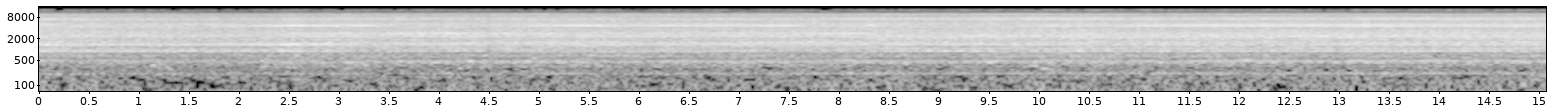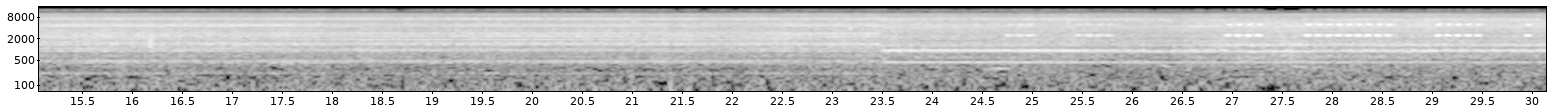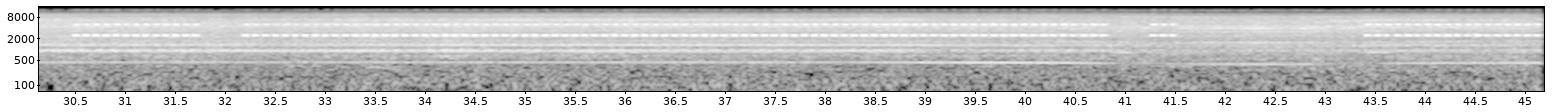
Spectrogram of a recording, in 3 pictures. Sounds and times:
Drill: 0:00.0 - 0:45.1.

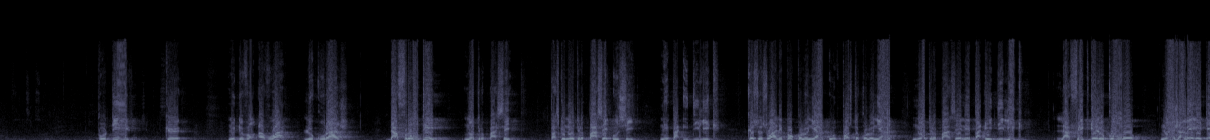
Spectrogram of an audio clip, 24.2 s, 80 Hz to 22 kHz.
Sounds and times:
Narration, monologue: 0:01.5 - 0:24.2.

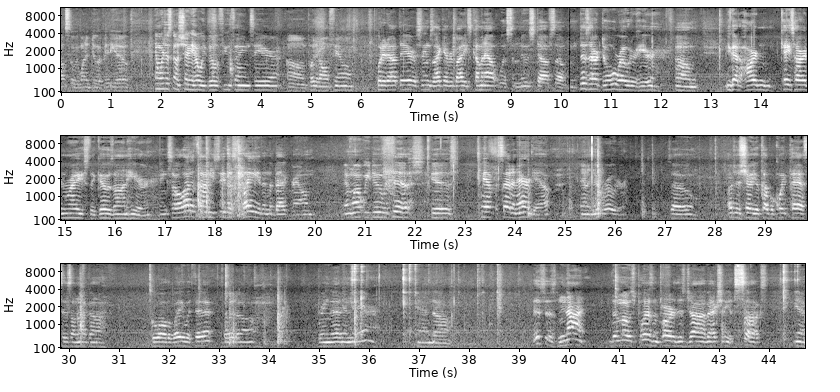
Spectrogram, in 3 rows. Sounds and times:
Speech: 0:00.0 - 0:20.0, 0:20.6 - 0:26.3, 0:27.1 - 0:30.8, 0:31.6 - 0:33.9, 0:35.0 - 0:36.2, 0:37.0 - 0:37.8, 0:39.3 - 0:44.7.

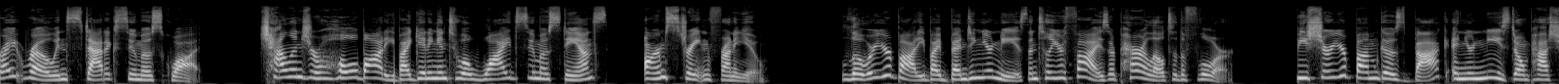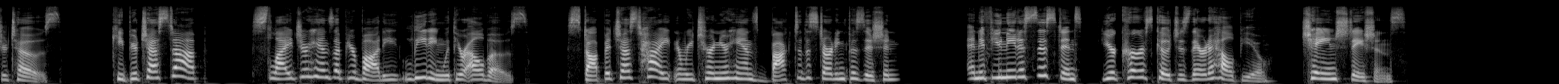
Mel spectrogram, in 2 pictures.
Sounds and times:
Speech: 0:00.0 - 0:02.0, 0:02.6 - 0:07.7, 0:08.4 - 0:12.4, 0:13.0 - 0:17.6, 0:18.2 - 0:24.6, 0:25.3 - 0:29.7.

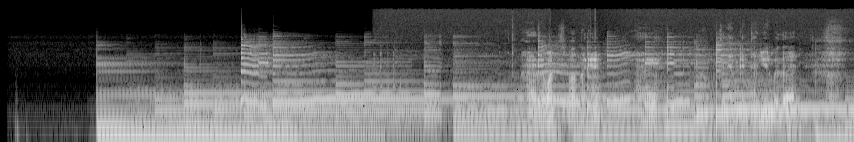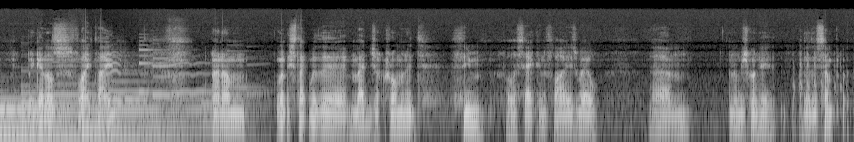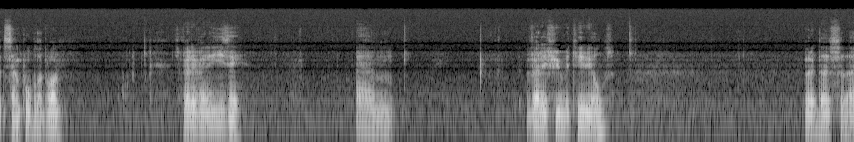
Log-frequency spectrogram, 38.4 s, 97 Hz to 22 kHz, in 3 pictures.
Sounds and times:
Music: 0:01.4 - 0:17.0
Speech: 0:07.8 - 0:09.9, 0:10.8 - 0:12.0, 0:13.2 - 0:14.6, 0:16.0 - 0:21.8, 0:22.6 - 0:26.6, 0:28.3 - 0:29.3, 0:31.0 - 0:31.6, 0:33.5 - 0:34.9, 0:37.7 - 0:38.4.

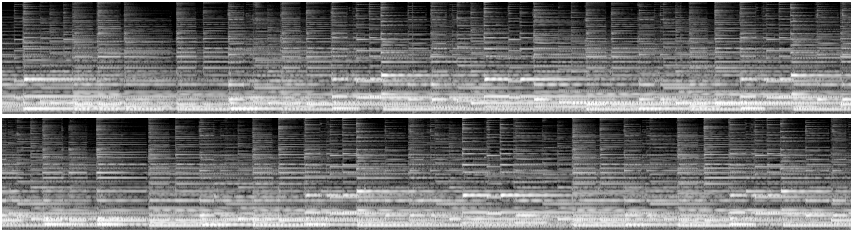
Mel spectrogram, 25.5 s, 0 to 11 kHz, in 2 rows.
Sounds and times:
Harp: 0:00.0 - 0:25.4
Plucked string instrument: 0:00.0 - 0:25.4.

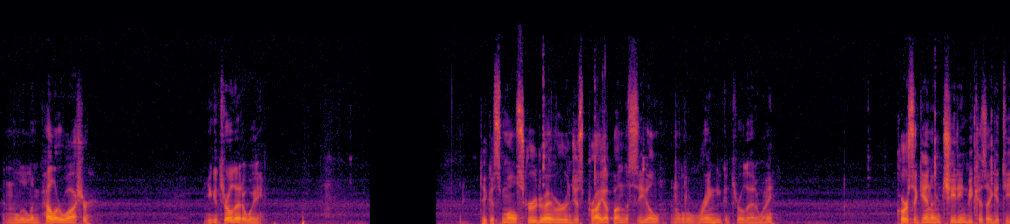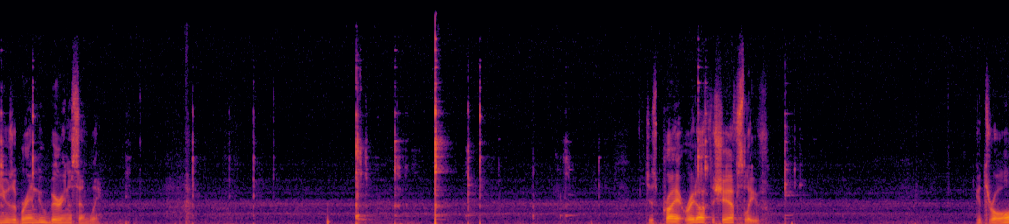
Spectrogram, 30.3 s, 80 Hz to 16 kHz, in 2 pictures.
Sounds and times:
Speech: 0:00.0 - 0:01.5, 0:03.1 - 0:04.0, 0:07.2 - 0:11.7, 0:13.4 - 0:16.7, 0:24.8 - 0:26.7, 0:29.8 - 0:30.2.

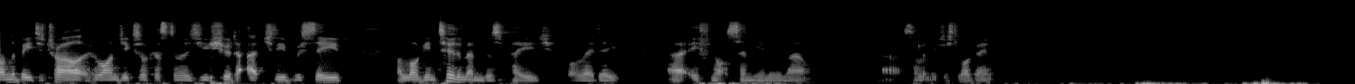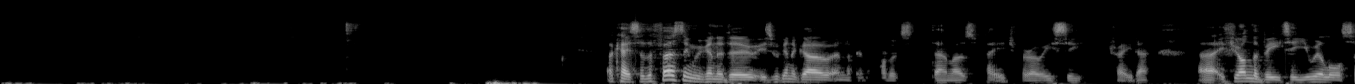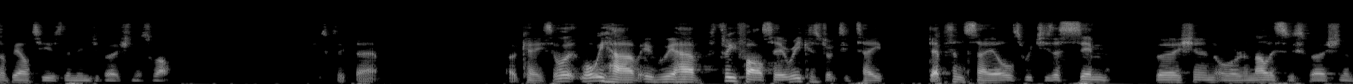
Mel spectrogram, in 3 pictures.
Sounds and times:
Speech: 0:00.0 - 0:08.2, 0:08.8 - 0:10.0, 0:19.6 - 0:28.8, 0:30.3 - 0:30.9, 0:32.2 - 0:40.6.

